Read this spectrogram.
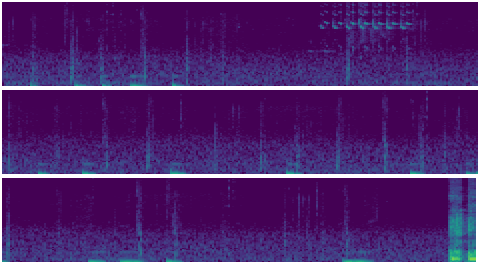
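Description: Footsteps thud softly on the ground at a steady pace.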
